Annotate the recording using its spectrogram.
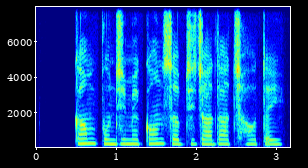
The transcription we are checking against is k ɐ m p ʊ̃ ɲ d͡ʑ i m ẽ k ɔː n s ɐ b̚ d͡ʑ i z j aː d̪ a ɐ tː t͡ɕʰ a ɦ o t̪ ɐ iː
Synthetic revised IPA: k ɐ m p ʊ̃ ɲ d͡ʑ i m ẽ k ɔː n s ɐ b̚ d͡ʑ i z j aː d̪ a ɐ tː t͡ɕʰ a ɦ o t̪ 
